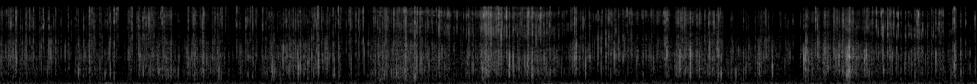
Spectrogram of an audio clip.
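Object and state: Plastic blister package on cardboard.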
